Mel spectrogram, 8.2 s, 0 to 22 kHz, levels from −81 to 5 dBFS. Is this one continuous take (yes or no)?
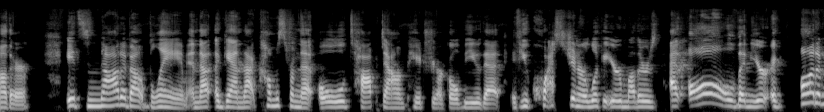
no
